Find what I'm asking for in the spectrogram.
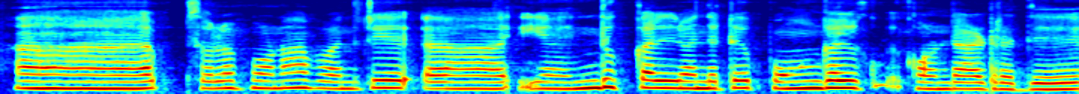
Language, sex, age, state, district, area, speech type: Tamil, female, 30-45, Tamil Nadu, Pudukkottai, rural, spontaneous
